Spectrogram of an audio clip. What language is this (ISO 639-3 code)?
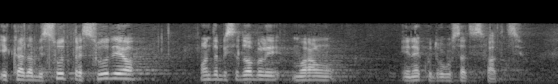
hrv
